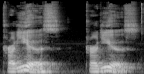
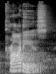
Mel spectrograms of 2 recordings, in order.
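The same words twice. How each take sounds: First: Produce said pro-DUCE, second syllable stressed; pro-DUCE as in the verb produce. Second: Produce said PRO-duce, first syllable stressed; PRO-duce as in the noun produce. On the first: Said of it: "But when it is a verb". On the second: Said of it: "because this is a noun or adjective". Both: Shown as a demonstration.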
